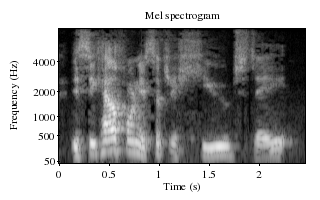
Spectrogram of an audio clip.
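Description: Using a plain, everyday voice, a man with an American accent speaks at a moderate pace with ordinary pitch variation. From Northern Virginia. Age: 20s. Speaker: podcast co-host. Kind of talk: casual chat. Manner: many filler words.

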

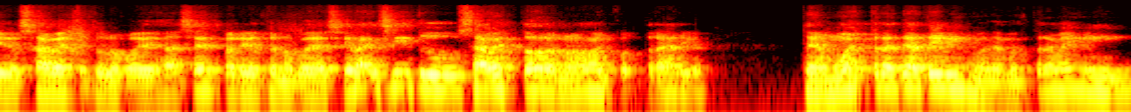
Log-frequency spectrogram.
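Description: The loudness swings widely. Delivery runs at a fairly quick pace. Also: man. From Venezuela, raised in Puerto Rico. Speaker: touring musician. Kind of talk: casual interview. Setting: backstage room at music venue.

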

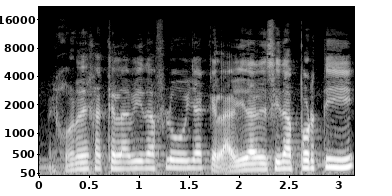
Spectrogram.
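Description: A man's fairly high, warm voice at a moderate pace. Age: 30s. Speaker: motivational speaker and livestream host. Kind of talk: live-streamed morning talk with card reading. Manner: warm, informal.

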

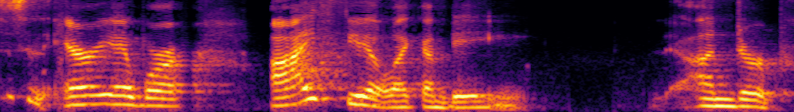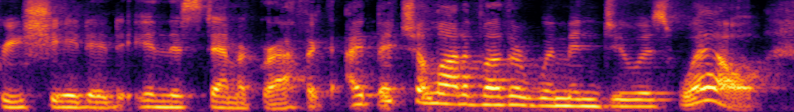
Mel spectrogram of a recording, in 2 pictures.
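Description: Somewhat breathy, a woman with an American accent speaks with lively intonation. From New Jersey. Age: 50s. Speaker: podcaster and former lawyer. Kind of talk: interview.

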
